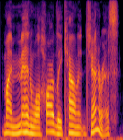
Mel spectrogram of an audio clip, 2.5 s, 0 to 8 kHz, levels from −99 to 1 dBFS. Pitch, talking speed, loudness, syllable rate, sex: 155 Hz, 170 wpm, -15 LUFS, 4.8 syllables/s, male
